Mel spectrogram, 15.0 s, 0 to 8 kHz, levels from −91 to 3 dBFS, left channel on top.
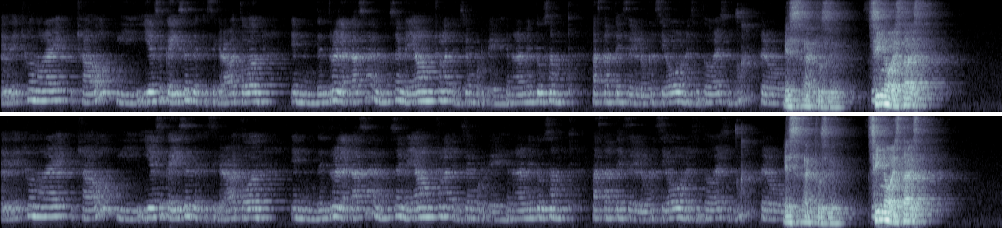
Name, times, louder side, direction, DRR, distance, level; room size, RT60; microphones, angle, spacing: voice 1, 0.0-4.0 4.4-8.6 8.9-12.4 13.1-13.3, left 2 dB, 60° left, -2 dB, 0.6 m, -35 dB
voice 2, 11.7-12.5 13.0-13.8, right 1 dB, 55° right, 0 dB, 0.5 m, -20 dB
3.6 x 2.1 x 2.5 m, 0.97 s
head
